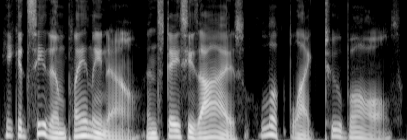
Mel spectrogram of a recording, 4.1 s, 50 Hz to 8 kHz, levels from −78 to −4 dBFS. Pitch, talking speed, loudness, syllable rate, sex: 110 Hz, 190 wpm, -19 LUFS, 4.2 syllables/s, male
